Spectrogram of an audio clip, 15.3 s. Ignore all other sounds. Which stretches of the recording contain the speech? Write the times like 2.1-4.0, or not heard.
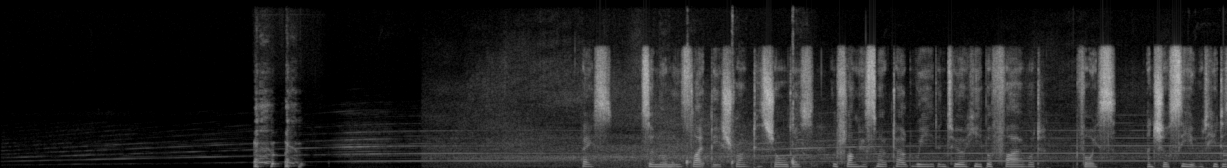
7.2-15.3.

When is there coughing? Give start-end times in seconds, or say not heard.
3.1-3.8, 8.3-10.2.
